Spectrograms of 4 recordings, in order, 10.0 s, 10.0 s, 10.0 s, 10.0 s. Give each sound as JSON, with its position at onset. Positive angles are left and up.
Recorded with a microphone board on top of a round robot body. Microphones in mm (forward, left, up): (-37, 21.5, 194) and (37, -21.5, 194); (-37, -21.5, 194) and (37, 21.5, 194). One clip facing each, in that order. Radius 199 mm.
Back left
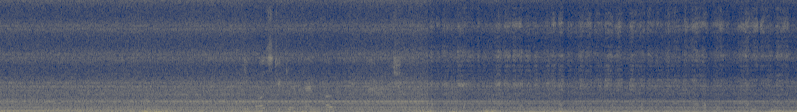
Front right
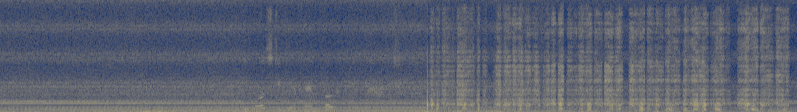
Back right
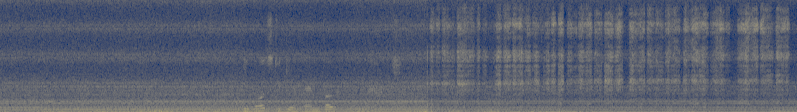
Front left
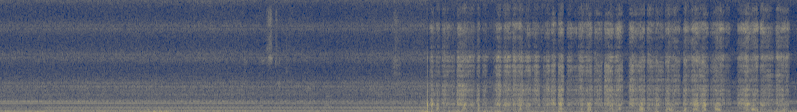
{"t": 3.0, "sound": "a man speaking", "azimuth_deg": -100}
{"t": 5.3, "sound": "writing", "azimuth_deg": -5}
